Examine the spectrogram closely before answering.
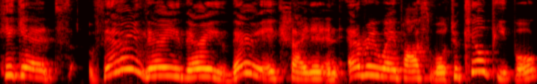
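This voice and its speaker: A woman talks with an American accent as noticeable background noise carries on behind her. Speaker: booktuber. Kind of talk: casual rant review. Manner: animated.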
